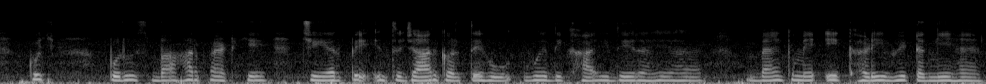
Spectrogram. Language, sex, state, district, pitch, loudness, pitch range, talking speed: Hindi, female, Uttar Pradesh, Ghazipur, 180 Hz, -28 LUFS, 170-190 Hz, 130 wpm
